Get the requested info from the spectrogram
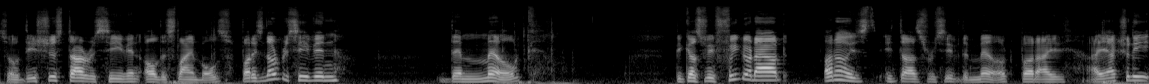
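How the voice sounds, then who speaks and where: A man with a non-native accent and a fairly high pitch, lively intonation at a moderate pace, long and frequent pauses, on a very clean recording with a silent background. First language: not English. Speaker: gaming youtuber. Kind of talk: gameplay commentary. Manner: casual, hesitant with many fillers.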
